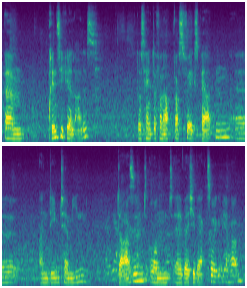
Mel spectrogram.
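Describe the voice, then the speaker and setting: A man's voice: medium pitch, measured pace, background noise. A man explaining how repairs work, thorough and full of hesitations. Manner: explains in detail with many hesitations. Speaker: repair expert. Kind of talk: interview answers.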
